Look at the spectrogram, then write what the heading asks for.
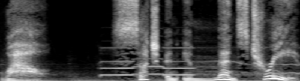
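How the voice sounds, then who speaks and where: Quiet reserved game traveler girl, slow talker, hesitant, bit of music behind. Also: deep voice, big pitch swings, exaggerated voice. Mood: thoughtful. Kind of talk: video game voice acting.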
